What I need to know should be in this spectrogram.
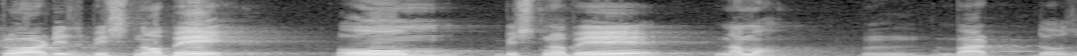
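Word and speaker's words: विष्णवे: Murkha badati vishnayo dhira badati vishnabe ubhayastu shamang punyam bhavagrahi janardana.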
